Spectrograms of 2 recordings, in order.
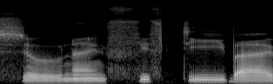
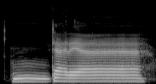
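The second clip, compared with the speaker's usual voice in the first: drawn-out, higher showman's ta-da; playful ta-da; 6 semitones higher, 4 dB louder, much slower than usual. Real, not acted. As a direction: present it like a little magic reveal. Unveiling the new room.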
